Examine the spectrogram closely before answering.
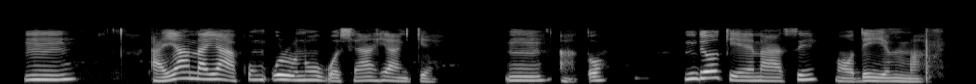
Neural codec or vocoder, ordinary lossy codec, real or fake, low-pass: codec, 16 kHz, 4 kbps, X-Codec, HuBERT features, trained on balanced general audio; none; fake; 5.4 kHz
